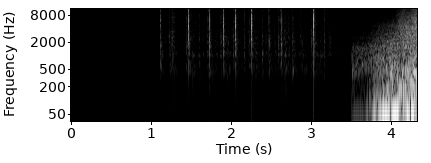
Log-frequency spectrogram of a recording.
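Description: Typewriter keystroke sound effect: about a dozen quick, uneven clicks over two seconds, starting about a second in. Near the end a rising whoosh swells up.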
